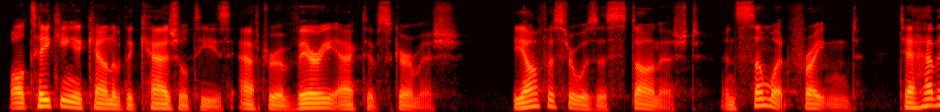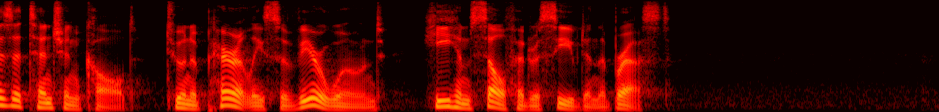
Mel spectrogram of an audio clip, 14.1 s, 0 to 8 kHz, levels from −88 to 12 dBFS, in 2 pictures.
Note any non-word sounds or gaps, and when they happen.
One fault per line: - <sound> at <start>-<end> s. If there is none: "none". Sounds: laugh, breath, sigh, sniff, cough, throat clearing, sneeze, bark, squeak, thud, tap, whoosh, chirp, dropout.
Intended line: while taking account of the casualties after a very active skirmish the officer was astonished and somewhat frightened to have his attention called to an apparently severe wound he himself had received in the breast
none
